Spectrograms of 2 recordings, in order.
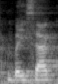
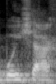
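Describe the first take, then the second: First: It is said with a plain Hindi pronunciation. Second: It is said with a rounded Bengali-style pronunciation.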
